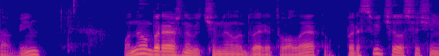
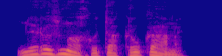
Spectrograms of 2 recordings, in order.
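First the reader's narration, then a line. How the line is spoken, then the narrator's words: Mutter. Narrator (Ukrainian): пробурмотів Гаррі Ронові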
